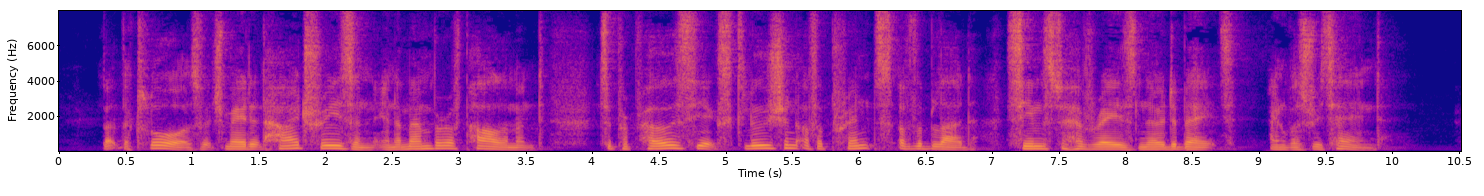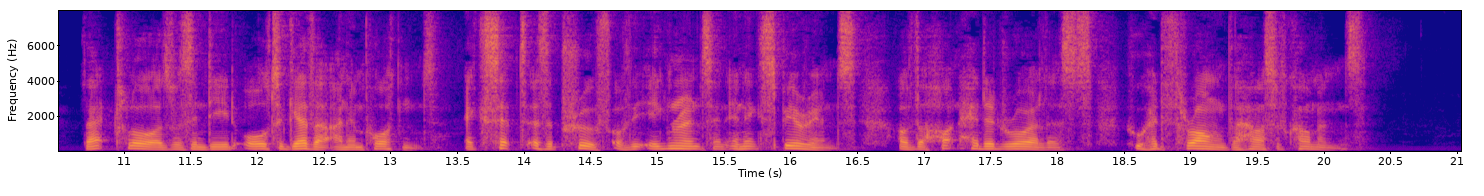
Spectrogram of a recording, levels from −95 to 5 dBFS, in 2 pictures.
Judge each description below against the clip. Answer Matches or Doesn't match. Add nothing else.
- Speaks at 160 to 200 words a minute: Matches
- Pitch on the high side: Doesn't match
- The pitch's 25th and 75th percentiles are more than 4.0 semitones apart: Doesn't match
